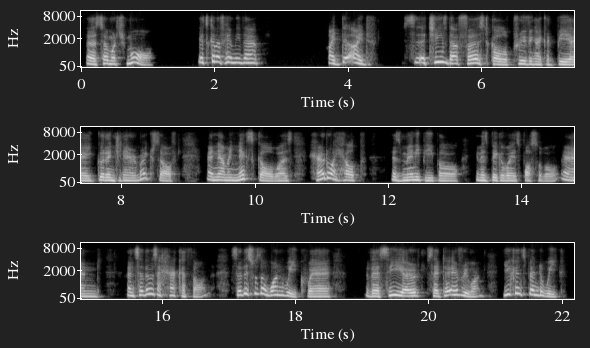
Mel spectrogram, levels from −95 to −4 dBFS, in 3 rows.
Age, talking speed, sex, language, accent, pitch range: 40-59, 190 wpm, male, English, British, 155-220 Hz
